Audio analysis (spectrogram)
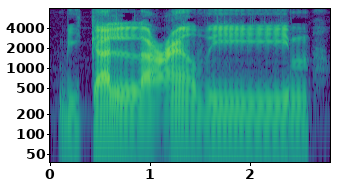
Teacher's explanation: Zim dibaca panjang. Zim ini namanya adalah mad arid li sukun. Namun zim itu pada awalnya dia mad tabi'i.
